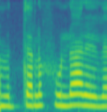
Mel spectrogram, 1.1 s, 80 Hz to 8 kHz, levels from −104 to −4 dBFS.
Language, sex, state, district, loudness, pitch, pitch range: Marathi, female, Maharashtra, Pune, -16 LUFS, 265 Hz, 255-275 Hz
